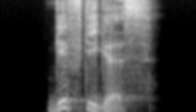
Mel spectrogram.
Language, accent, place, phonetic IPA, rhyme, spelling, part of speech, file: German, Germany, Berlin, [ˈɡɪftɪɡəs], -ɪftɪɡəs, giftiges, adjective, De-giftiges.ogg
- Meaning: strong/mixed nominative/accusative neuter singular of giftig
